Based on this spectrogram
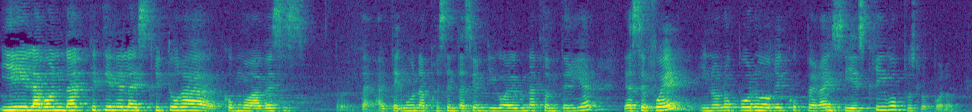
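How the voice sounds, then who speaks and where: With a German accent, a woman talks at a moderate pace and fairly high pitch with fairly even intonation, amid audible room echo and noticeable background noise. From East Germany, Berlin. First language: German (speaking Spanish). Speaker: writer. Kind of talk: casual talk.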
